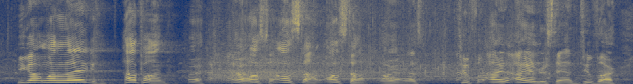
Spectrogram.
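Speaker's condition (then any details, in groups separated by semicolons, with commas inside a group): Cerebral palsy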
